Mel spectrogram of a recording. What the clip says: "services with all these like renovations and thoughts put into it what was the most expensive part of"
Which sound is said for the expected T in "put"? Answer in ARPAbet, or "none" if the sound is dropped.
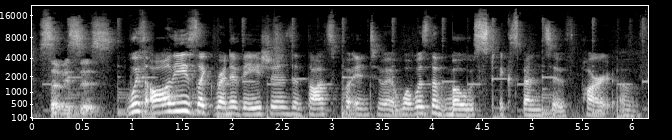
T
